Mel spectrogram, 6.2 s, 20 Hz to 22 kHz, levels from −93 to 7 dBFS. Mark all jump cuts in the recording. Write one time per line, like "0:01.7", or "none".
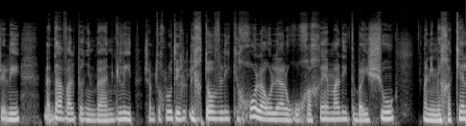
0:01.8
